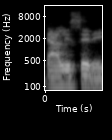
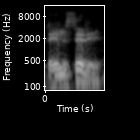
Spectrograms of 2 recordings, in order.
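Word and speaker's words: Daly City: to pronounce the city they call it valley city you know but it's daily city you know funny that's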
